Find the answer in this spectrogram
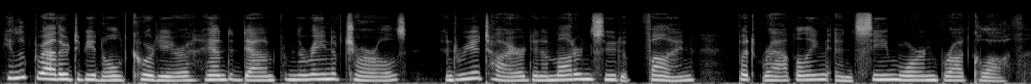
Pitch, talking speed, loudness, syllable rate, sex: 210 Hz, 175 wpm, -17 LUFS, 4.4 syllables/s, female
